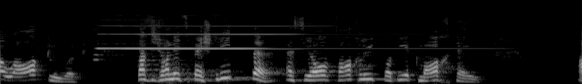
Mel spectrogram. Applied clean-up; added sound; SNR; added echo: classical method log-MMSE.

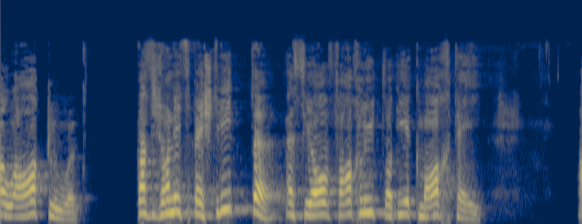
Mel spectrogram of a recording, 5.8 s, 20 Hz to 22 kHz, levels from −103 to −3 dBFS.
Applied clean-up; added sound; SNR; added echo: neural mask model Resemble Enhance denoiser.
